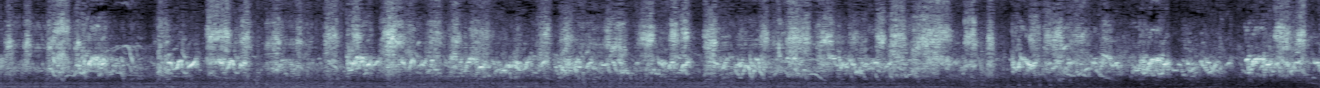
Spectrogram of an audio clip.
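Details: Budgies eating green food, giving rapid high chirping and buzzy warbling that fades briefly late on before resuming.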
